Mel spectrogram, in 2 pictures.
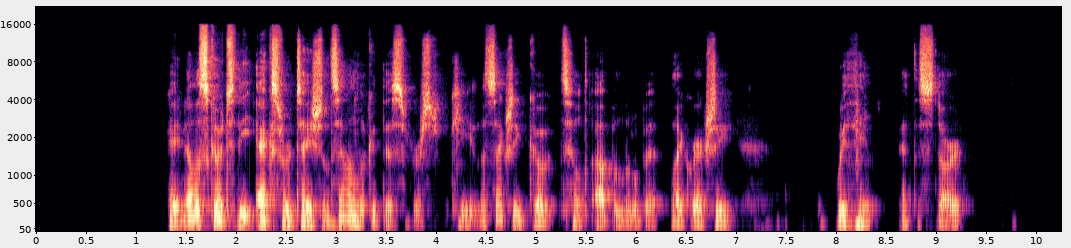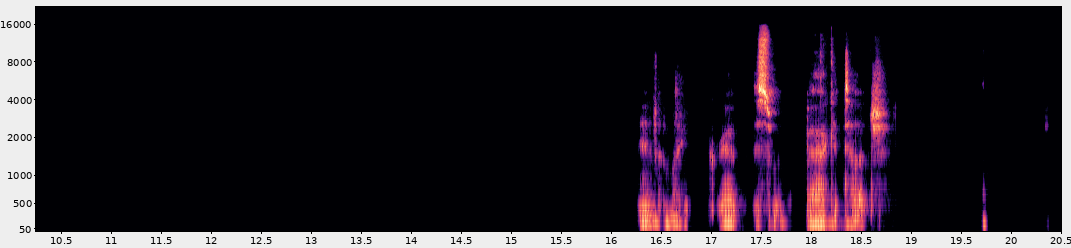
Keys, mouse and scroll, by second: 2.7 click, 3.1 shift+middle click, 3.8 g, 8.0 r, 9.5 click, 14.3 middle click, 15.1 click, 16.2 g, 18.7 click, 19.9 click, 20.1 g.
